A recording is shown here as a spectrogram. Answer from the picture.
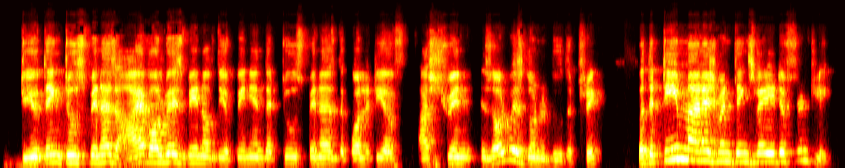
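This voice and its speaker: A man's bright, sharp voice at a very fast pace. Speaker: former cricketer and commentator. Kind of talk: podcast interview answer.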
